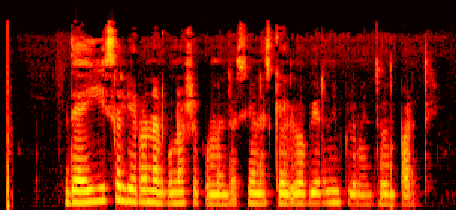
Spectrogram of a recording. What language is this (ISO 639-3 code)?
spa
